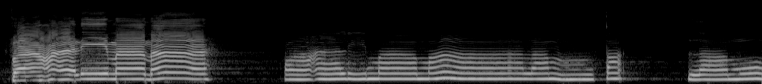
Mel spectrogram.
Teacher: Ma yang pertama pendek, ma yang kedua panjang.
